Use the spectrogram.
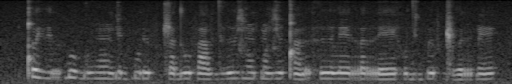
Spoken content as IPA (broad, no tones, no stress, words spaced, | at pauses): ǃɵvʲor ɓuɡu võ ɡeɡɓu ɾʉfʈ͡ʂɐ dufaːv dʱɨːʑõk͡põ ʑɨǃãr hɨːleː rɐreːhu diɡk͡pɨːfɡ͡ǁɵːrɓẽː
